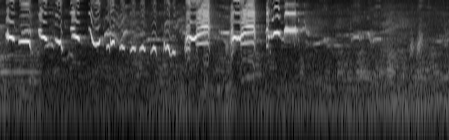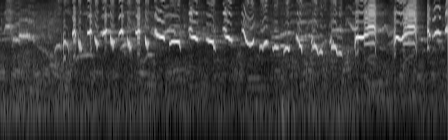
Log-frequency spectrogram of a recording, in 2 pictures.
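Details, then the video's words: Oriental magpie-robin calling a rival, pouring out long bursts of rapid, varied whistles and sharp chirps, pausing briefly midway before resuming an equally fast, busy stream of notes. "SUARA KACER MEMANGGIL LAWAN."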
